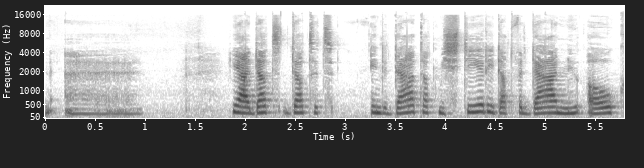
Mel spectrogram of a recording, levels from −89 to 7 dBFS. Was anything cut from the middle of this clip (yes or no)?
no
